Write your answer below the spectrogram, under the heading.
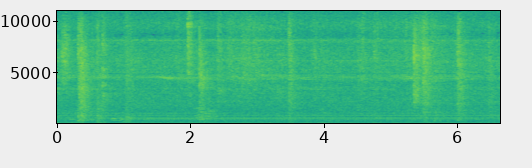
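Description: Steady low machine hum, with a thin high tone joining about a second in. A few light clinks of a utensil on a plate are scattered through as a piece of dessert is served.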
